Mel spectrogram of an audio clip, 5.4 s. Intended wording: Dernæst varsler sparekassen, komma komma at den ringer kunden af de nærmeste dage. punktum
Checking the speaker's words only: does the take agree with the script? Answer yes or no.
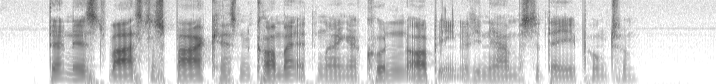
no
